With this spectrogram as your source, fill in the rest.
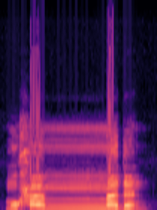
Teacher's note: تنوین کے بعد عین آیا حروف حلقی کا، اس لیے تنوین کو ظاہر کر کے پڑھیں گے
